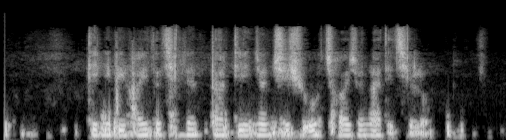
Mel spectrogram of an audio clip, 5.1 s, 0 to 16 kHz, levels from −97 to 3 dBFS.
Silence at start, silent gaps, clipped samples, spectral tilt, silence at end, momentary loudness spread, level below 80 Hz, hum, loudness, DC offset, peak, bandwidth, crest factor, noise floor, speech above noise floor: 0.05 s; none; under 0.1%; -5.5 dB/octave; 0.45 s; 17 LU; -46 dBFS; none; -15 LUFS; under 0.1%; -2 dBFS; 8 kHz; 14 dB; -40 dBFS; 26 dB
